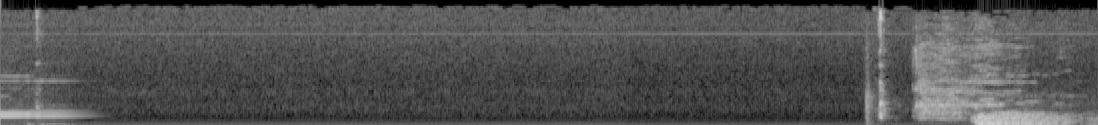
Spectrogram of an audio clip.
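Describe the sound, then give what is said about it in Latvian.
A parliament voting bell gives a steady, low electric tone that drones quietly for about four seconds after a brief ringing start, then cuts off with a click followed by a short burst of rustling noise; it is rung to call a vote on a transport minister's proposal. “Lūdzu zvanu, balsosim par otro satiksmes ministra Linkaita priekšlikumu”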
